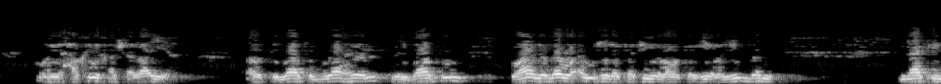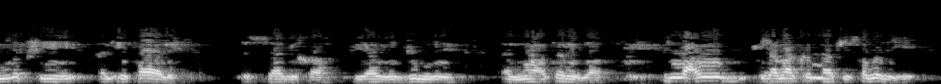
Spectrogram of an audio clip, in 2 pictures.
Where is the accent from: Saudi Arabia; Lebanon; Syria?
Syria; كما يقولون عندنا في بلاد الشام وفي سوريا بصورة خاصة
